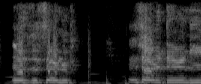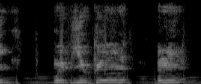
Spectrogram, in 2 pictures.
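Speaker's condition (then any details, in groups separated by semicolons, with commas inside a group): Cerebral palsy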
